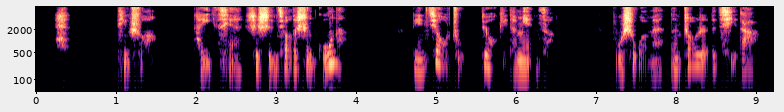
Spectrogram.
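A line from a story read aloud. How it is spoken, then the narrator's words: Lowered voice. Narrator (Chinese): 他随后压低声音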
